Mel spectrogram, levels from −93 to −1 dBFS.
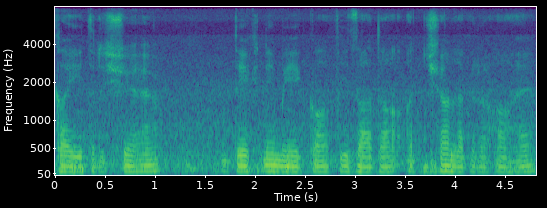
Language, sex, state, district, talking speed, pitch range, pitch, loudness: Hindi, male, Bihar, Araria, 135 wpm, 85-95 Hz, 90 Hz, -25 LUFS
